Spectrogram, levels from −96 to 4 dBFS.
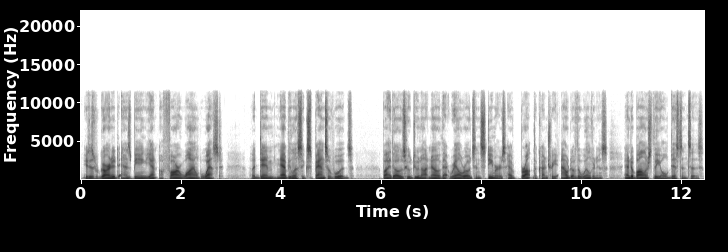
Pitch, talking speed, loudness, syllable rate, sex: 85 Hz, 180 wpm, -21 LUFS, 5.2 syllables/s, male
